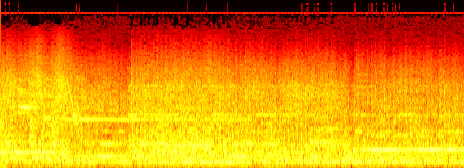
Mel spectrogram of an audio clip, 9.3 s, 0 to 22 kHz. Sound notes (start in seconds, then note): 0.0 gunshot pops; 0.0 gunshots popping; 3.7 helicopter roaring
